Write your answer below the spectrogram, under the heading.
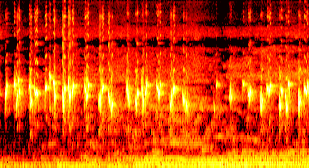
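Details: Long, fast 'ropel' song of a sooty-headed bulbul packed with varied notes: loud bubbly phrases at first, a softer spell in the middle, then lively warbled notes again.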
